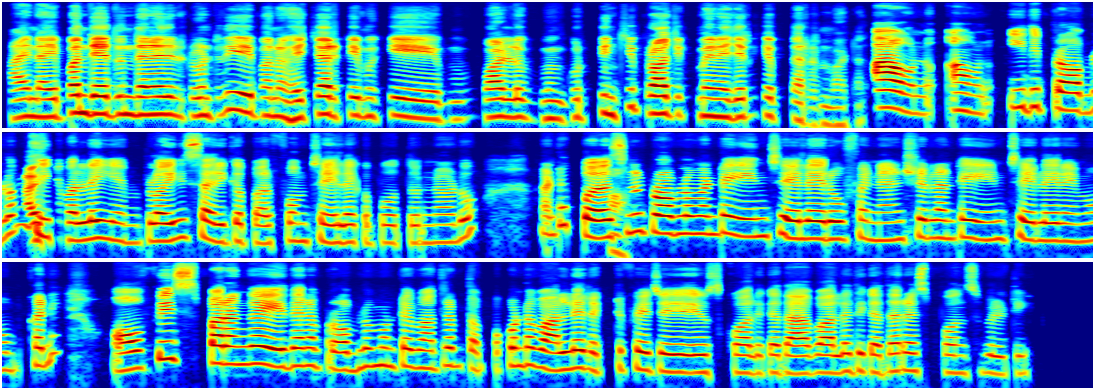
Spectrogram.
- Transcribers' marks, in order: in English: "హెచ్‌ఆర్ టీమ్‌కి"; in English: "ప్రాజెక్ట్ మేనేజర్‌కి"; in English: "ప్రాబ్లమ్"; in English: "ఎంప్లాయి"; in English: "పర్‌ఫా‌మ్"; in English: "పర్సనల్"; in English: "ఆఫీస్"; in English: "రెక్టిఫై"; in English: "రెస్పాన్సిబిలిటీ"
- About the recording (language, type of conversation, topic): Telugu, podcast, మీ పని పంచుకునేటప్పుడు ఎక్కడ నుంచీ మొదలుపెడతారు?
